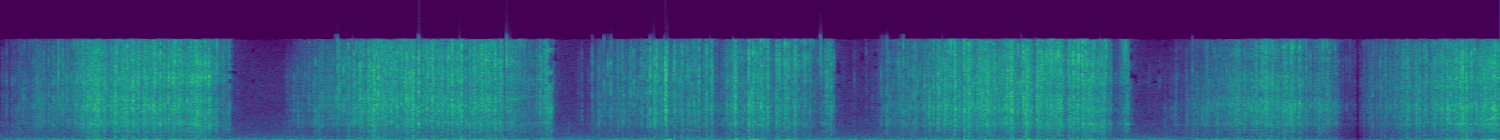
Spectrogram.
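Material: Nylon.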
